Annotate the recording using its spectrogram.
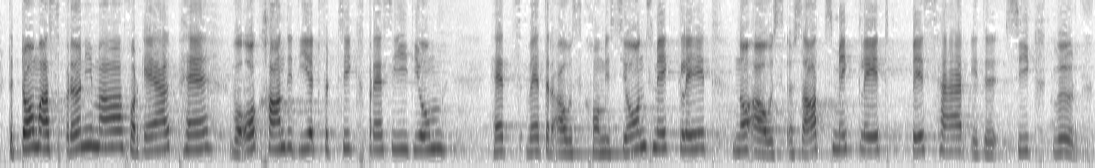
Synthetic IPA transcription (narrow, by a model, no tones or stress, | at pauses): d̥ətɔmɑsb̥ɾœnimɑfoɾɡeːɛlpʰeːʋookʰɑnd̪idiːəɾtfʏsikχpɾɛsiːdjʊm | hɛtʋɛd̥əɾɑlskʰɔmisjoːnsmɪt̚ɡ̥lɪːtnɔʔɑwsɛɾsɑt͡smɪt̚ɡ̥liːtb̥ɪshæːɾɪd̥əɾsikχkʋʏɾkχt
